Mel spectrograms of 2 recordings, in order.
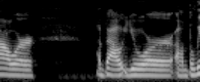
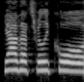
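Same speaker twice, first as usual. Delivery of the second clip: put-on much higher, bright girly gush in the head; mock high head voice; 10 semitones higher, 4 dB louder than usual. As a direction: parody the way women are taught to sound up in the head. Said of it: "we're taught to be in our head".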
